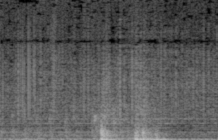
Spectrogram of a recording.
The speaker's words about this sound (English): That's right. Close the door. Close it tight. Go on, close it.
